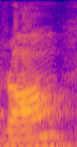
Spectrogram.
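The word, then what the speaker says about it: wrong: और यहाँ पर है रॉन्ग, तो यहाँ पर डब्ल्यू साइलेंट है, इसमें नाइट तो एन,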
